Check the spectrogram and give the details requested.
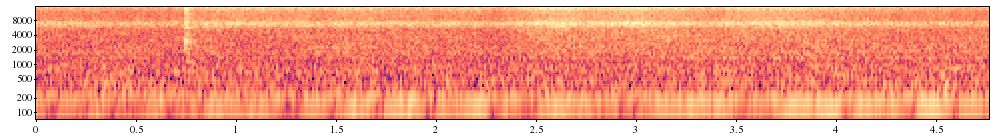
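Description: Spiced tomato masala sizzling as it is stirred and roasted in oil in a kadai, with a steady low hum underneath. About a second in, the spatula knocks once sharply against the pan.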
